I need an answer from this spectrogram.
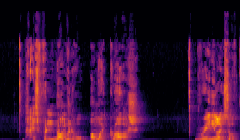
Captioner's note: none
